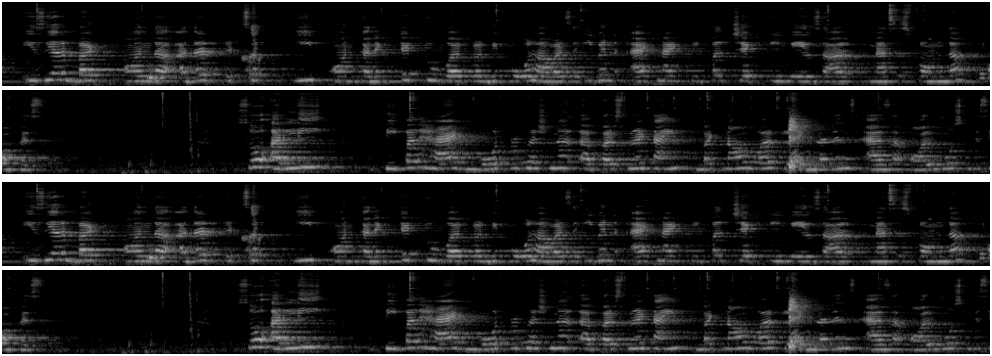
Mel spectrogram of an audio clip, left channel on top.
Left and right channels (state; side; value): identical; both; correlation 1.00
